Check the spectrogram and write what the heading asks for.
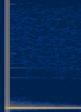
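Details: Simulated patient monitor tone from an iPhone/iPad simulation app.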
